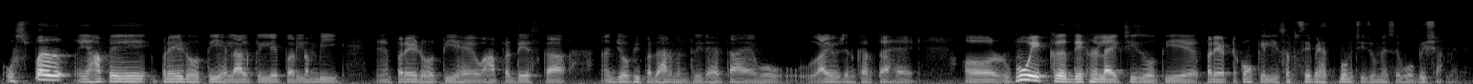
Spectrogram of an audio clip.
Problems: none marked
